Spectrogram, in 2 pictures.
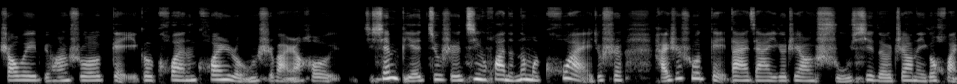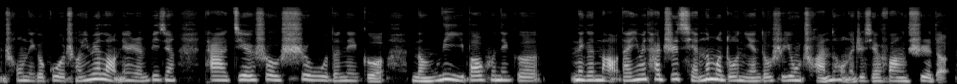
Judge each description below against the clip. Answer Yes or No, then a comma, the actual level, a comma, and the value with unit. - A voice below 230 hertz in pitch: Yes, high, 190 Hz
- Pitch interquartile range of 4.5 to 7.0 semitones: No, average, 3.2 semitones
